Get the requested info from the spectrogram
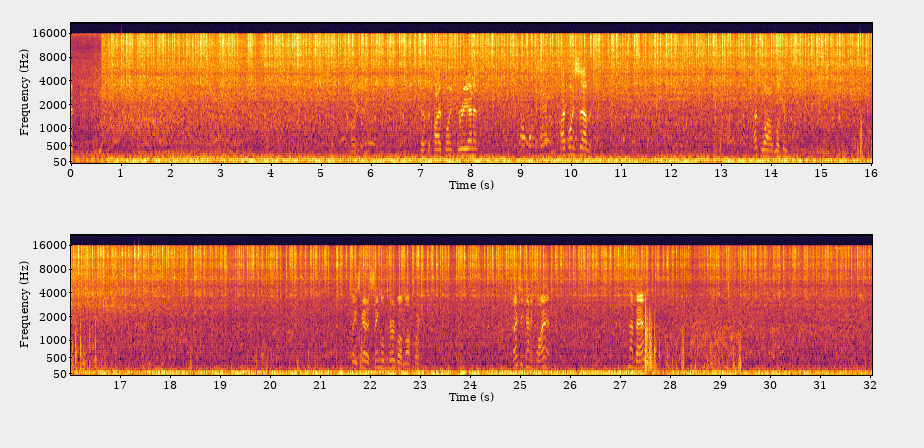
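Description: Engine of an open tube-frame sports car idling steadily with a low, loud note, with people talking over it.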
